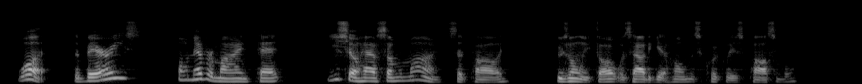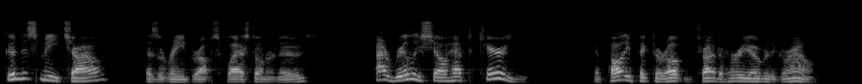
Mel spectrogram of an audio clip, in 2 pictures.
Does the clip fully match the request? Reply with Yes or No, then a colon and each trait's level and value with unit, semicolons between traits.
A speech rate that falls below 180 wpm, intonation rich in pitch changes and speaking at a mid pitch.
No: average, 195 wpm; wide, 6.8 semitones; medium, 145 Hz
